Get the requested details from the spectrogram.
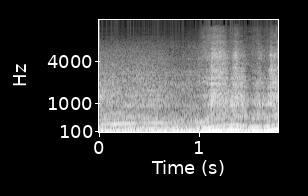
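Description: A race car engine revs sharply.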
